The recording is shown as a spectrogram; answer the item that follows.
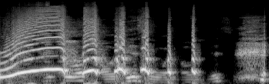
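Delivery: very high, loud, slow voice. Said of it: "trying to find out which voice".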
